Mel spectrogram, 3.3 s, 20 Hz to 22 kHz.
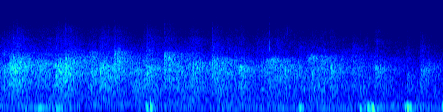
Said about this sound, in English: Clap your 2 hands for Jesus.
